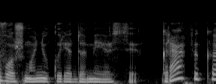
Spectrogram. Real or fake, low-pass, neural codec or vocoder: real; 7.2 kHz; none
